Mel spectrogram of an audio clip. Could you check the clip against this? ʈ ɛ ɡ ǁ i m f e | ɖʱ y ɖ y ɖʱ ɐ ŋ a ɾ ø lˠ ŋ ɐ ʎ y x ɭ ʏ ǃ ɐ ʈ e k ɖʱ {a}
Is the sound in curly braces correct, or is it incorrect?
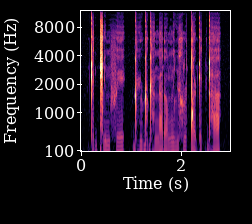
correct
